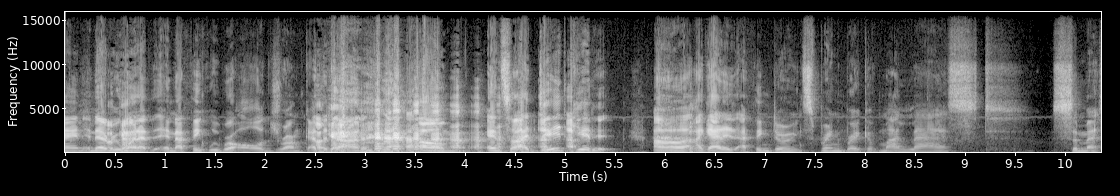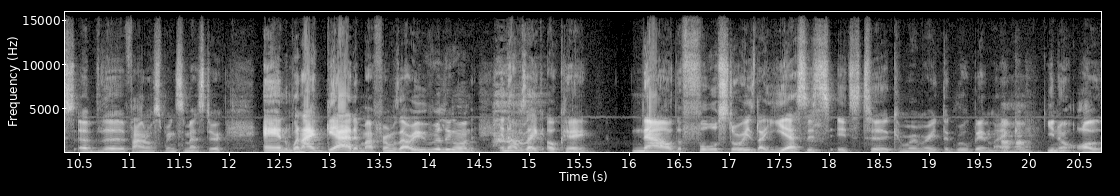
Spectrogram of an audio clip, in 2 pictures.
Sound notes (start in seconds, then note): 2.5 laughs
